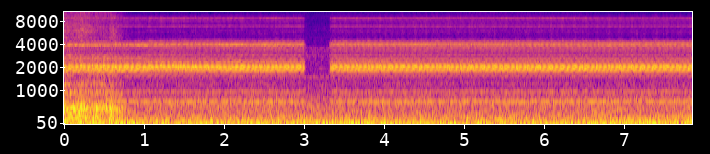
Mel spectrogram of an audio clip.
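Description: A steady, high electronic alert tone from an in-car warning device, with one short break about three seconds in, over the car's steady road noise.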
